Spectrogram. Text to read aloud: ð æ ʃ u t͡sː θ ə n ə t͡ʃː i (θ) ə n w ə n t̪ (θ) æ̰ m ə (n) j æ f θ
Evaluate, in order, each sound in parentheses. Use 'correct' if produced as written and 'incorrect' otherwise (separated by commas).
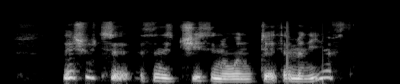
correct, correct, correct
